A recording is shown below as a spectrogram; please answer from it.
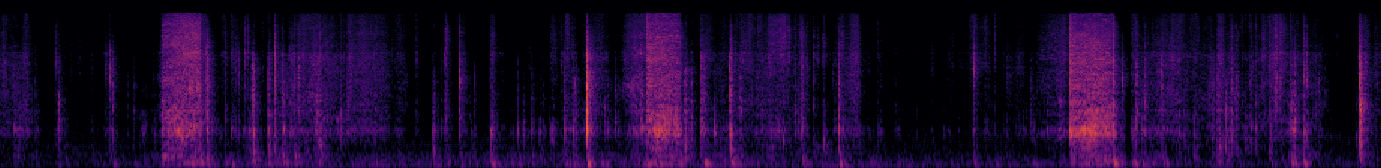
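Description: A Firbon sliding-blade paper trimmer cutting a sheet of printed sticker paper: three cuts, each under a second, about two, nine and fourteen seconds in. Between them the paper rustles and slides on the trimmer's base as it is moved into position.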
